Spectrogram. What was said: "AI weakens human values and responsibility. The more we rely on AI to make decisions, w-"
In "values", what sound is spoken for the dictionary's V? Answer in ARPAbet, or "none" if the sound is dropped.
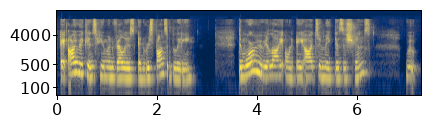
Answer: V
